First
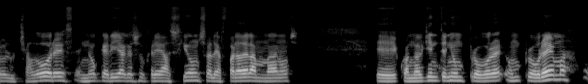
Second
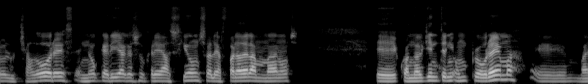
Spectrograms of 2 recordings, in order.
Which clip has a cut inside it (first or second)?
second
